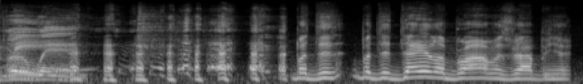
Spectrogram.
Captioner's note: laugh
